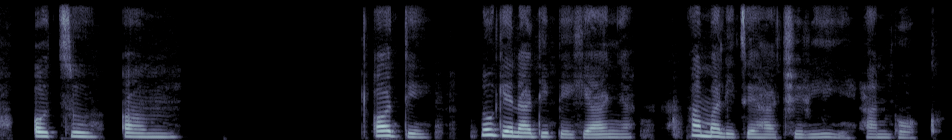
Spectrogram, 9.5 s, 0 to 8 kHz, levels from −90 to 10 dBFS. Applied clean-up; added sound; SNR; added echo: none; none; none; none.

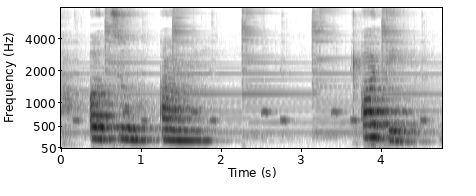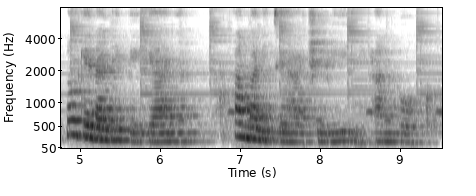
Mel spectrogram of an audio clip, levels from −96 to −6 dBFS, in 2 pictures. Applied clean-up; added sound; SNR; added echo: none; Clock; 20 dB; reverberation time 0.9 s.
